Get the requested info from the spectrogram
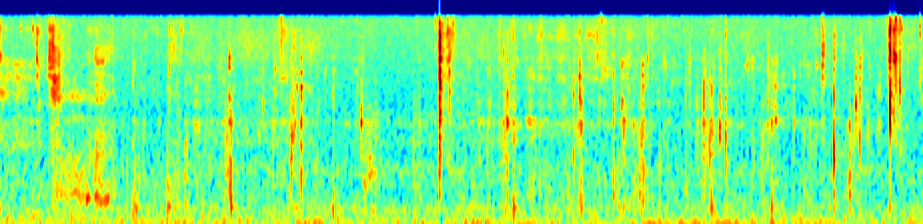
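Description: Close-miked eating of khinkali, boiled Georgian dumplings: biting into the soft dough and chewing, with wet mouth smacks and clicks. A few sharper clicks stand out, about three seconds in and near the end.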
